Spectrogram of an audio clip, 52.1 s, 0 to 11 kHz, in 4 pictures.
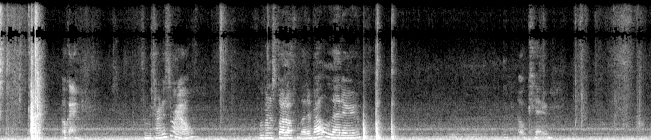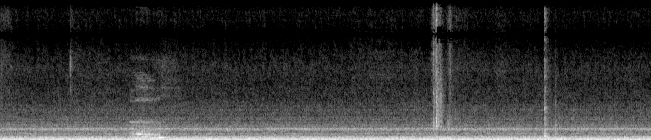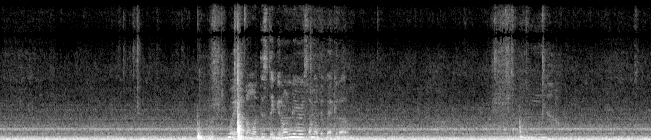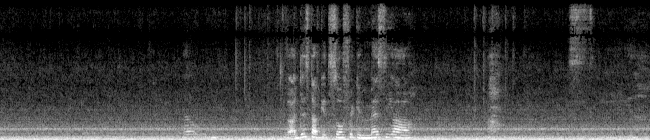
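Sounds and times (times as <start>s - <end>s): low kitchen hum: 0.0s - 52.0s.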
